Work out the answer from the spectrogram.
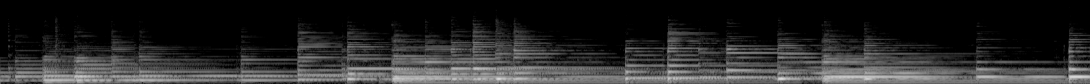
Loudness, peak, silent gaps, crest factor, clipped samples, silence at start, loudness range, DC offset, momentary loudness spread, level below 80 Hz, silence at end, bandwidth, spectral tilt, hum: -23 LUFS; -6 dBFS; none; 16 dB; under 0.1%; 0 s; 4 LU; under 0.1%; 12 LU; -54 dBFS; 0 s; 8 kHz; -8.5 dB/octave; none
